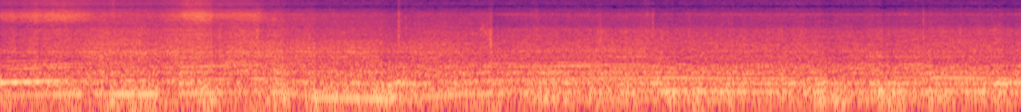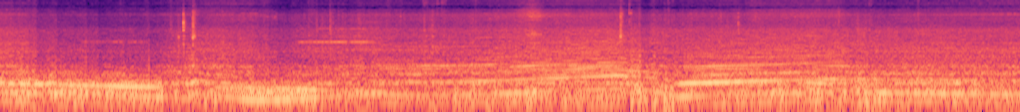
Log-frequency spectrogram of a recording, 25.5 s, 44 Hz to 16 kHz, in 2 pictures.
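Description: Performance car engine, a BMW E46 M3 or Renault Clio V6 Phase 1 on UK country roads, droning loudly and continuously as revs climb and fall through gear changes, heard from inside the cabin with no speech.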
